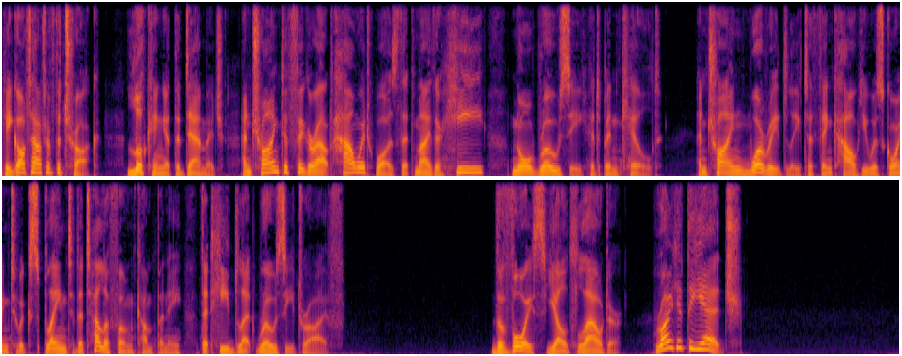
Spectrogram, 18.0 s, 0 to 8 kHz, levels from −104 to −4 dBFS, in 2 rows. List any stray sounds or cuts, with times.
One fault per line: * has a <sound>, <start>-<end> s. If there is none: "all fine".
all fine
